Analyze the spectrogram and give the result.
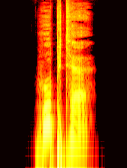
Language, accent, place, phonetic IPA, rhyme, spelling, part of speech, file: German, Germany, Berlin, [ˈhuːptə], -uːptə, hupte, verb, De-hupte.ogg
- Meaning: inflection of hupen: 1. first/third-person singular preterite 2. first/third-person singular subjunctive II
